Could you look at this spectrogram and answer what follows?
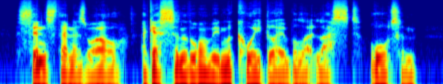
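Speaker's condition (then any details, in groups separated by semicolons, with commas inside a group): No condition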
